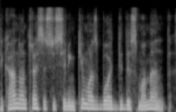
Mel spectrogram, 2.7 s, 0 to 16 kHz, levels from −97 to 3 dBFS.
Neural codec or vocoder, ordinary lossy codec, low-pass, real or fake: none; Opus, 16 kbps; 10.8 kHz; real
